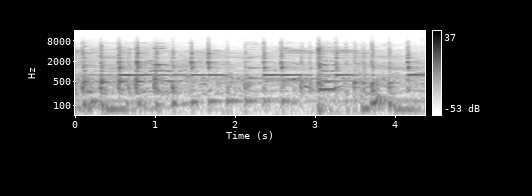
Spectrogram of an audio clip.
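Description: Hindustani classical instrumental music: a plucked string instrument playing a steady stream of notes with tabla accompaniment, the bass drum strokes swelling low beneath it.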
